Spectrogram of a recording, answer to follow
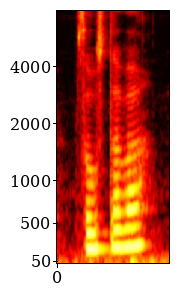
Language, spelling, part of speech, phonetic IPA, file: Czech, soustava, noun, [ˈsou̯stava], Cs-soustava.ogg
- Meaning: system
